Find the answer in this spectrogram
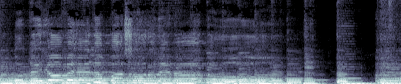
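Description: Live grupo sierreño band playing a corrido instrumental passage: an acoustic guitar picking quick melodic runs over a bass guitar line. About five seconds in, the music cuts off abruptly and a held chord over a low bass note starts.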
